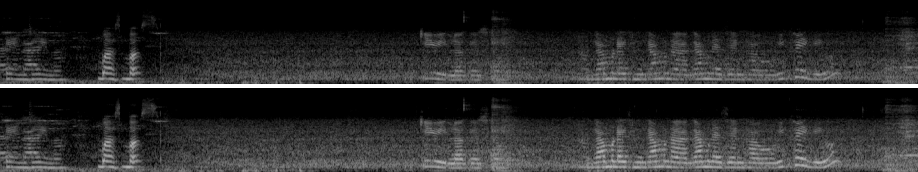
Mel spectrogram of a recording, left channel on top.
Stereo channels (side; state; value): left; quieter; 7.6 dB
